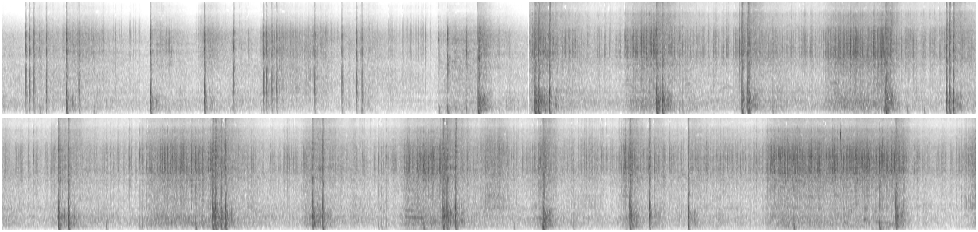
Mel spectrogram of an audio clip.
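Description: Aerial fireworks display: a run of sharp booms from shells bursting, roughly one a second. Crackling stars fill the gaps between them, getting thicker from about eight seconds in.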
